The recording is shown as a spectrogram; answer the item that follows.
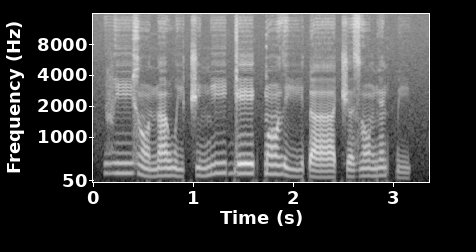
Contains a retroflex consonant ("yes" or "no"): no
